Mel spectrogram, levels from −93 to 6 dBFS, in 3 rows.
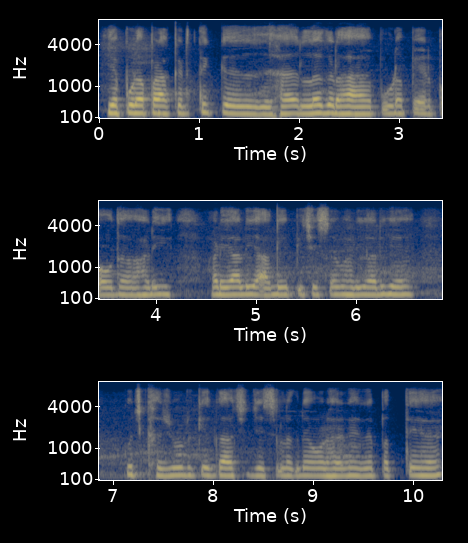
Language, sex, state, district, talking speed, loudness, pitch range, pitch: Hindi, male, Bihar, Supaul, 150 wpm, -26 LUFS, 175-180 Hz, 175 Hz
